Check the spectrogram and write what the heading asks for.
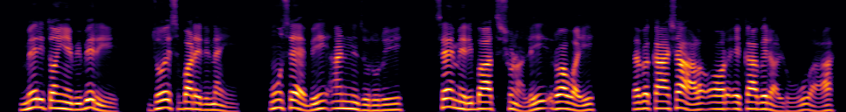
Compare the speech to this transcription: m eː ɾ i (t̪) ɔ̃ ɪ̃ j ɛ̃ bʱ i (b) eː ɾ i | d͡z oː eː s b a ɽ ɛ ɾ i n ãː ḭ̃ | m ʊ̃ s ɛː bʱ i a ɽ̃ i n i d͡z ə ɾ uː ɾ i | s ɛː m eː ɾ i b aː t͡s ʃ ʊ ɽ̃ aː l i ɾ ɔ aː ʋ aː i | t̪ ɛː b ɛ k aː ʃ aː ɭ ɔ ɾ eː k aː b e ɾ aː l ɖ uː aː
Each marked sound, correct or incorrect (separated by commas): correct, correct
